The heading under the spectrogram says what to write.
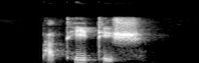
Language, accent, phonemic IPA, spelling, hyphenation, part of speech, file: German, Austria, /paˈteːtɪʃ/, pathetisch, pa‧the‧tisch, adjective, De-at-pathetisch.ogg
- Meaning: histrionic; gushing; pompous; grandiose (excessively emotional, dramatic, or solemn)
